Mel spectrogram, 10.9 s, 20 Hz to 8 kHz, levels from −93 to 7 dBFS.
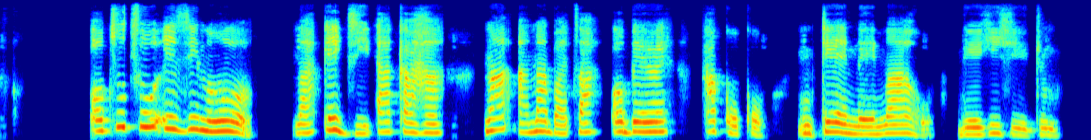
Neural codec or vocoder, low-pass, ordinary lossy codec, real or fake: codec, 24 kHz, 0.9 kbps, WavTokenizer, medium music audio release; 7.2 kHz; none; fake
